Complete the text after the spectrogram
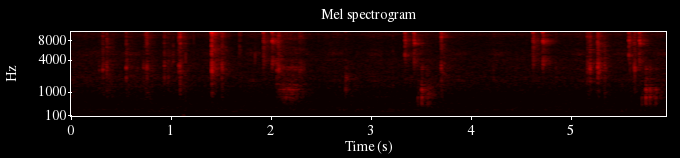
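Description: Game blocks clack sharply as rails are placed, in quick irregular clicks.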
